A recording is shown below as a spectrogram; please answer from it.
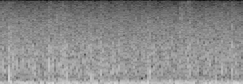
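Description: Heavy rain drums on a camping tent, a dense, steady, loud patter of drops with no pauses.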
